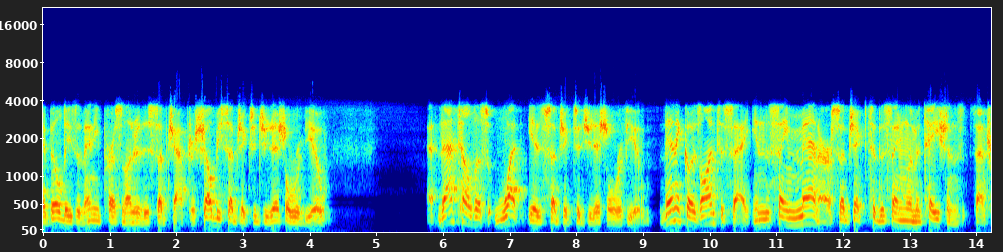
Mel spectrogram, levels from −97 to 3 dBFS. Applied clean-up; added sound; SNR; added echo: neural mask model Resemble Enhance denoiser.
